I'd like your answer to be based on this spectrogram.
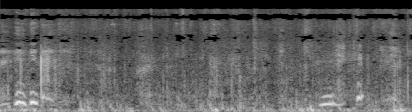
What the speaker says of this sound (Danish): Okay, I får lige en trav her.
